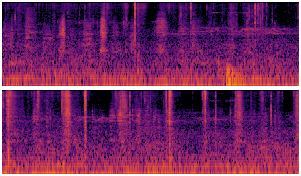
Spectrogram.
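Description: Husky puppy wrestling with a fluffy duster on grass: irregular sharp rustles and clicks from the fibres, paws and jaws, coming in quick clusters at times.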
